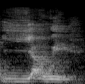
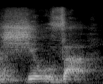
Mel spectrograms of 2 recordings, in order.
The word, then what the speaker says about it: Yahweh: C'est le nom Yahweh et non pas Jéhovah. Alléluia. À l'époque, les Israélites n'arrivaient pas à prononcer le nom Yahweh puisque c'est un nom qui est composé, alléluia, de plusieurs lettres. Amen. Mais dans lesquelles il n'y a pas de voyelle.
